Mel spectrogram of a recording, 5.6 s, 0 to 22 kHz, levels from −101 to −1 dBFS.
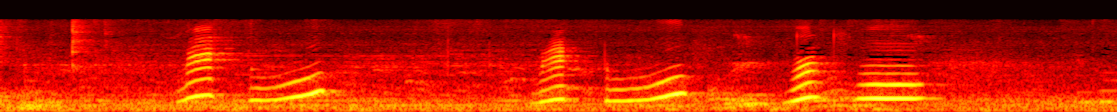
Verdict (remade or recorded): recorded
